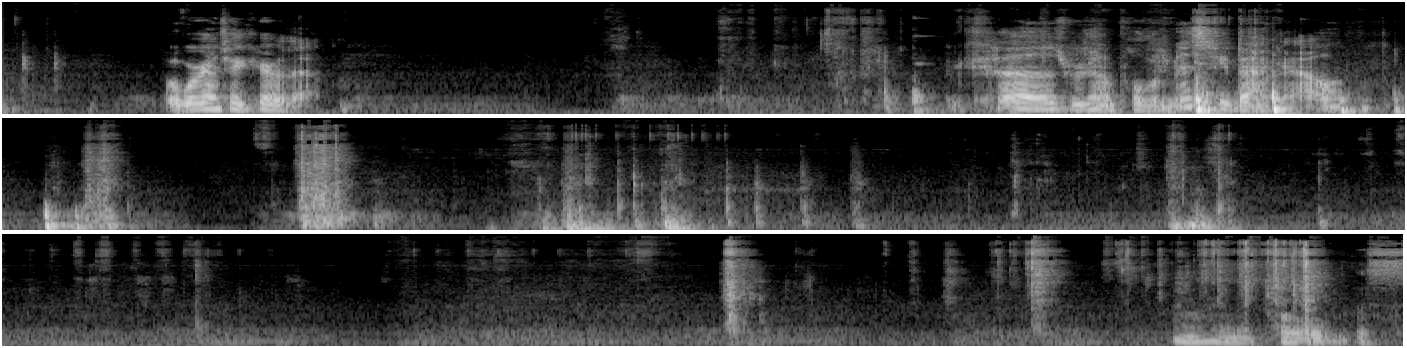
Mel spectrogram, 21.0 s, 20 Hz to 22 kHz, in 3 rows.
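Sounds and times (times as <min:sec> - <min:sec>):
thumps and knocks on table: 0:05.8 - 0:07.6.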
